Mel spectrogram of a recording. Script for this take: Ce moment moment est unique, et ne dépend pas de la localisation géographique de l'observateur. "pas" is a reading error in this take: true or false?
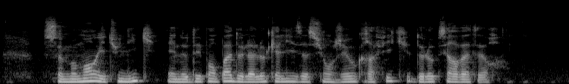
false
